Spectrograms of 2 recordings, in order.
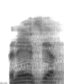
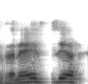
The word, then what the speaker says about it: Venezia: So I'm going to stick to Venezia without the emphasis on the Z.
